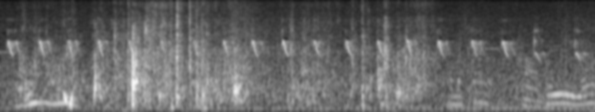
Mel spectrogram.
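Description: A bird peeping over and over in short, high, falling notes, about four a second, stopping about four and a half seconds in, with a few sharp clicks among the peeps.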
